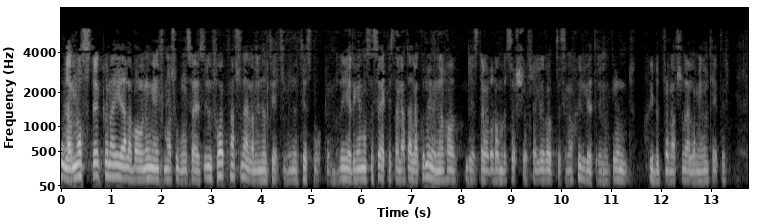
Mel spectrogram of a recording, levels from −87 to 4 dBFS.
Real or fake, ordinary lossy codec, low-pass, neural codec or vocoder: fake; MP3, 24 kbps; 7.2 kHz; codec, 44.1 kHz, 2.6 kbps, DAC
